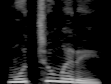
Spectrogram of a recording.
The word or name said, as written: ಮುಚ್ಚುಮರೆ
